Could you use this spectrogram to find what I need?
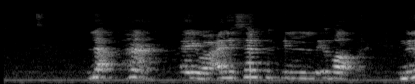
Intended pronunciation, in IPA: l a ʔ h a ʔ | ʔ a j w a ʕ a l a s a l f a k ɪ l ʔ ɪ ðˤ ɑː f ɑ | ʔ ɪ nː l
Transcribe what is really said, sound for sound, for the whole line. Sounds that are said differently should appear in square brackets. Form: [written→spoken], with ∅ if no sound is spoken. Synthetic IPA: l a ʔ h a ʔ | ʔ a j w a ʕ a l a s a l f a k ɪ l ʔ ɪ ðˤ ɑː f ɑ | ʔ ɪ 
